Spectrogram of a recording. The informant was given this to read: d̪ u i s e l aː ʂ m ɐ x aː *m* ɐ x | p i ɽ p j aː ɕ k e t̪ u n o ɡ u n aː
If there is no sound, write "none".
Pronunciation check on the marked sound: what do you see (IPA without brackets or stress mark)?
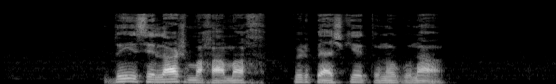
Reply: m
